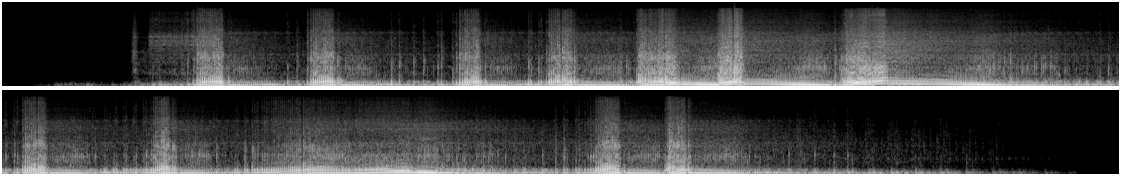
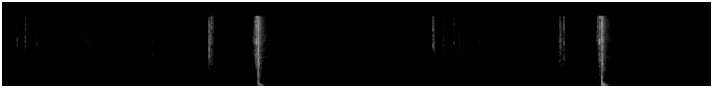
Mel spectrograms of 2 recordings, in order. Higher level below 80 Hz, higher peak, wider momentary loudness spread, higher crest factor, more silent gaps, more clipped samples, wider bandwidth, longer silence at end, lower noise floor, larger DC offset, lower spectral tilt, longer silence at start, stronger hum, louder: first, -18 dBFS vs -62 dBFS; about the same, 0 dBFS vs 0 dBFS; second, 17 LU vs 23 LU; second, 14 dB vs 38 dB; second, none vs 3.01-4.28 s, 5.18-5.37 s, 5.83-5.89 s; neither; first, 15.5 kHz vs 11.5 kHz; first, 1.5 s vs 1.05 s; second, -56 dBFS vs -81 dBFS; neither; first, -7.5 dB/octave vs 1 dB/octave; second, 1.3 s vs 2.05 s; neither; first, -15 LUFS vs -28 LUFS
